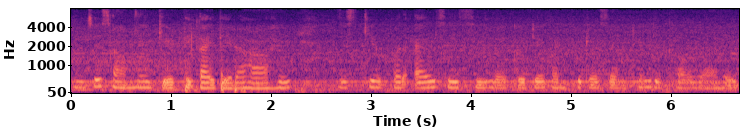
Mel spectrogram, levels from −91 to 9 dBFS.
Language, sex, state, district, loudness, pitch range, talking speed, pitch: Hindi, female, Jharkhand, Jamtara, -17 LUFS, 195-215 Hz, 160 wpm, 205 Hz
